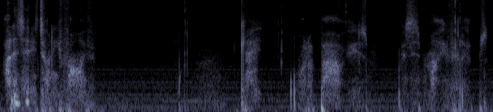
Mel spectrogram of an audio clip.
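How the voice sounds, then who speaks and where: A man's voice: fairly quick, a bit bright. A young man in a casual video, whispering sleepily as he reviews football teams and swears offhandedly. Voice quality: whispering throughout. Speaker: video creator.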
